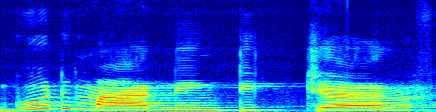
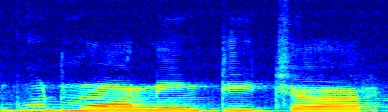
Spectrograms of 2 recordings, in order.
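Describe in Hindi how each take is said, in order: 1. यह नकल किया हुआ, असामान्य उच्चारण में बोला गया है। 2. यह सामान्य, रोज़मर्रा के उच्चारण में बोला गया है। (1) "तो मालती कैसे बोलती थी" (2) "अभी देखो जनरली हम लोग कैसे बोलते हैं"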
